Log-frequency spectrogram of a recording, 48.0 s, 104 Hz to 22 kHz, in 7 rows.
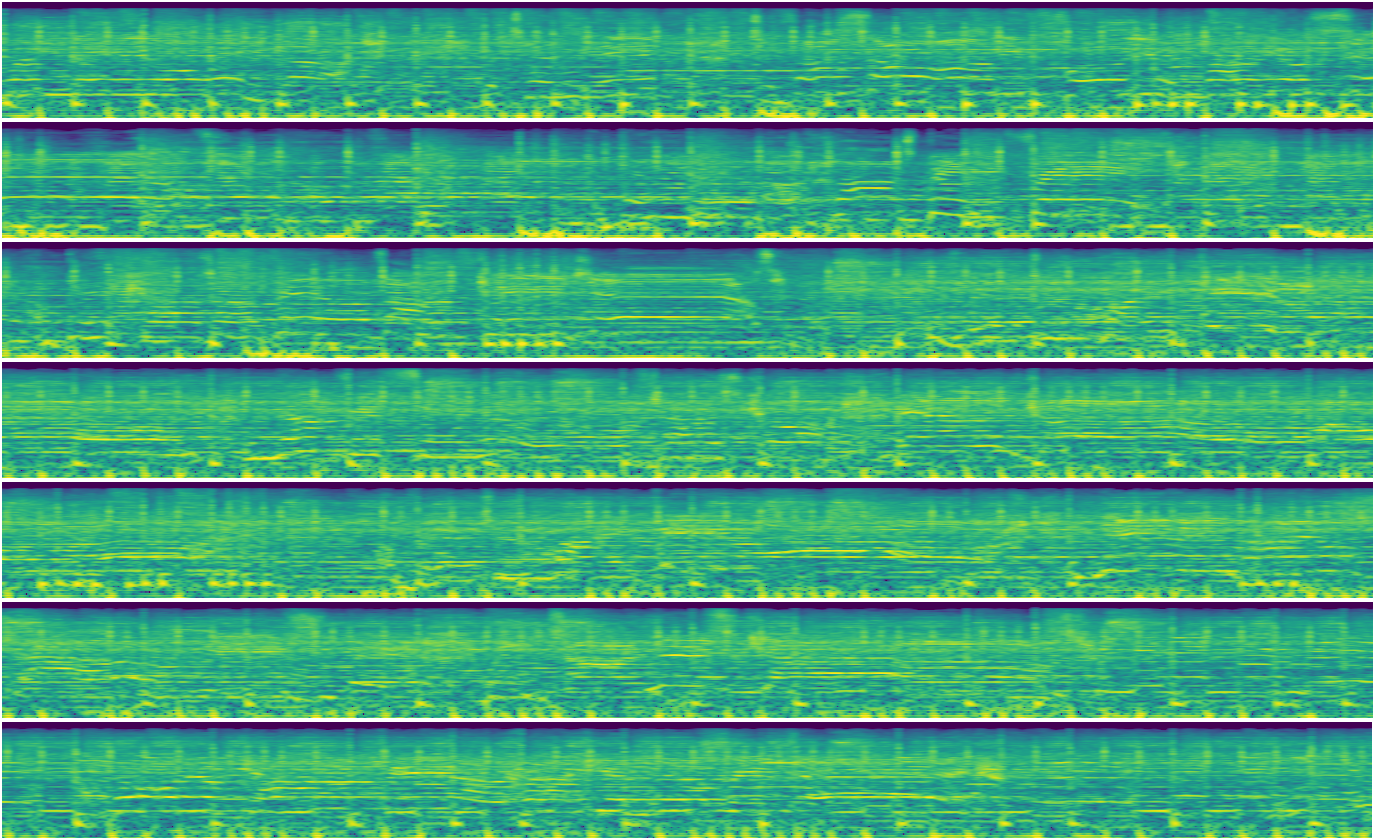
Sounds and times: Bass drum: 0:00.0 - 0:17.0, 0:17.6 - 0:47.9
Drum kit: 0:00.0 - 0:47.9
Drum roll: 0:00.0 - 0:47.9.

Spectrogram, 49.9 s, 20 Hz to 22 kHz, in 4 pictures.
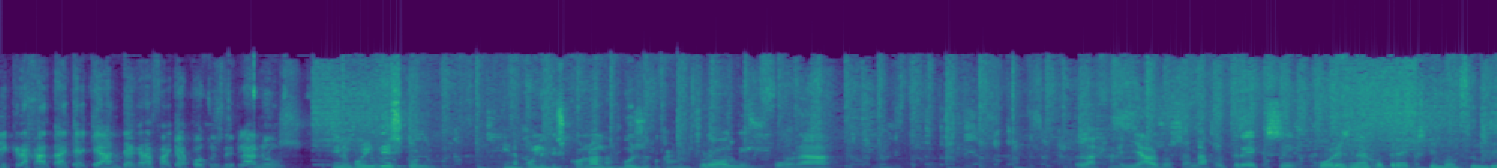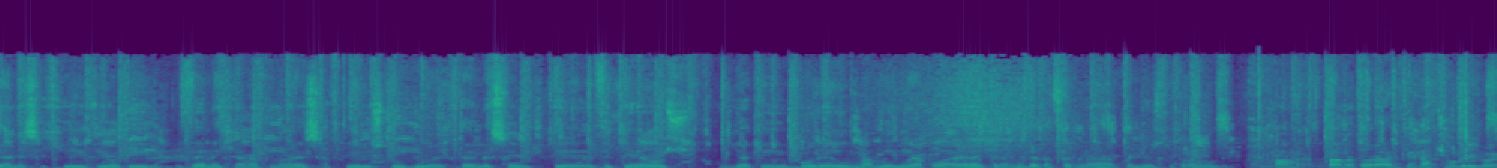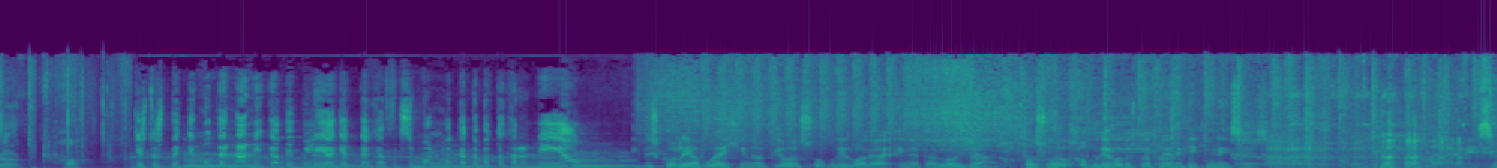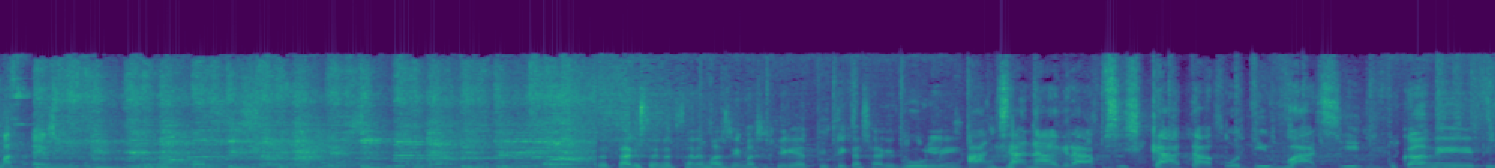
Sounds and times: Music of Asia: 0:02.6 - 0:27.0, 0:30.2 - 0:49.8
Speech: 0:04.2 - 0:06.9.

